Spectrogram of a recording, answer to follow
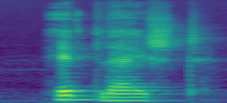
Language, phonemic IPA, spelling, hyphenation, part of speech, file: Dutch, /ˈɦɪt.lɛi̯st/, hitlijst, hit‧lijst, noun, Nl-hitlijst.ogg
- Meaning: a music chart, a hit parade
